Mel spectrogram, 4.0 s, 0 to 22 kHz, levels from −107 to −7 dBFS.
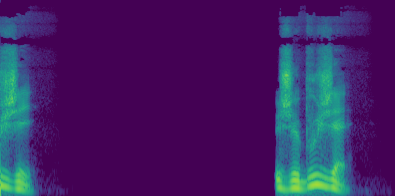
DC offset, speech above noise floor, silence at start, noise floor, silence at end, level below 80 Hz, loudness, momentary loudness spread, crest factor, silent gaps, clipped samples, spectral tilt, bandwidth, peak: under 0.1%; over 62 dB; 0 s; under -90 dBFS; 0.5 s; -62 dBFS; -29 LUFS; 13 LU; 20 dB; 0.73-2.74 s; under 0.1%; -4.5 dB/octave; 16.5 kHz; -14 dBFS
